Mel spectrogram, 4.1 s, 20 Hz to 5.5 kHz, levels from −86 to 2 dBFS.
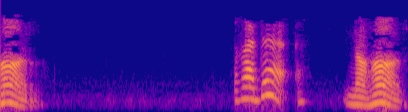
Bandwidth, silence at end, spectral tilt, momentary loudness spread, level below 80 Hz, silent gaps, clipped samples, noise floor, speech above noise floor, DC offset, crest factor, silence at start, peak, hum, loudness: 4.1 kHz; 0.05 s; -10.5 dB/octave; 25 LU; -62 dBFS; none; under 0.1%; -67 dBFS; 44 dB; under 0.1%; 20 dB; 0 s; -6 dBFS; none; -24 LUFS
